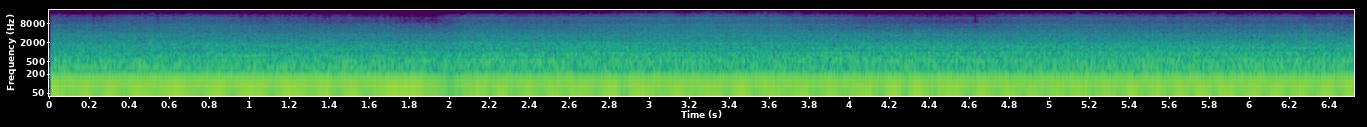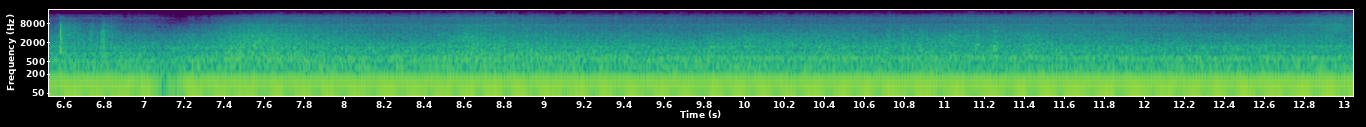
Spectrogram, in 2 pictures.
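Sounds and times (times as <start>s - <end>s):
excavator diesel engine droning: 0.0s - 13.0s.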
